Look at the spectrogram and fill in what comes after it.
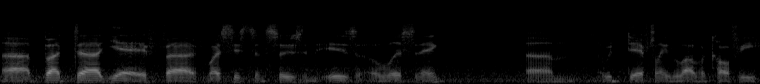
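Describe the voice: A man speaks with a low pitch and a fairly bright tone. His intonation is fairly even and his pace moderate.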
